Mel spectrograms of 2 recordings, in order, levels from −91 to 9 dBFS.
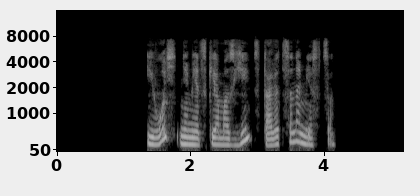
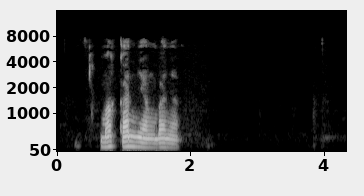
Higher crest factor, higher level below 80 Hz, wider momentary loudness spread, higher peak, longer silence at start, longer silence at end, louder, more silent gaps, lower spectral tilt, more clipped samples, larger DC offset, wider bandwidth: about the same, 18 dB vs 22 dB; second, -70 dBFS vs -62 dBFS; second, 11 LU vs 17 LU; second, -14 dBFS vs -2 dBFS; first, 1.35 s vs 0.5 s; second, 1.05 s vs 2.5 s; second, -29 LUFS vs -19 LUFS; first, 3.05-3.10 s vs none; about the same, -5.5 dB/octave vs -6 dB/octave; neither; neither; about the same, 7.8 kHz vs 7.8 kHz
